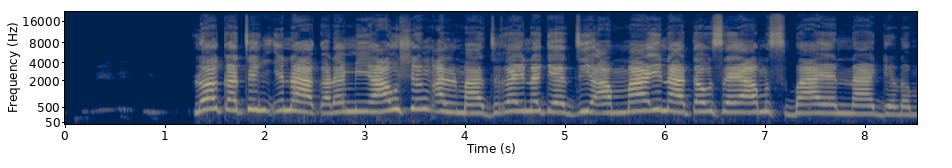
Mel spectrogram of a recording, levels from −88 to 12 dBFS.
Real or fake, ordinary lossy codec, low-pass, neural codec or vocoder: real; none; none; none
